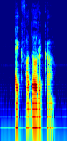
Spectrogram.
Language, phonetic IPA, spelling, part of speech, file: Polish, [ˌɛkfaˈdɔrka], Ekwadorka, noun, Pl-Ekwadorka.ogg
